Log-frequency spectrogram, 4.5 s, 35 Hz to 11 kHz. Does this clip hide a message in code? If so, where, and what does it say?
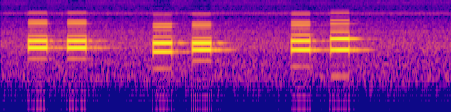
Yes: DTMF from 0.3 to 3.5 s, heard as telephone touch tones, dialled by machine, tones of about 190 ms, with room echo. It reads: 00 47 89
